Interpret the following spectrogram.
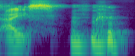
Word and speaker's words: Eis: That's another point for Germany then, because ice in German is just ice.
